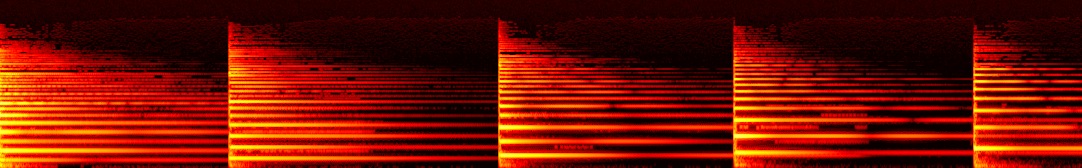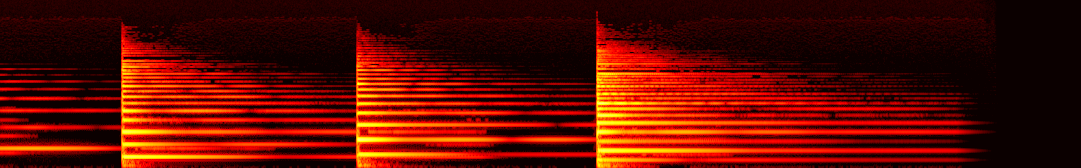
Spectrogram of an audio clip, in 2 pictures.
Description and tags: A minor Aeolian in stacked thirds
aeolian, minor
